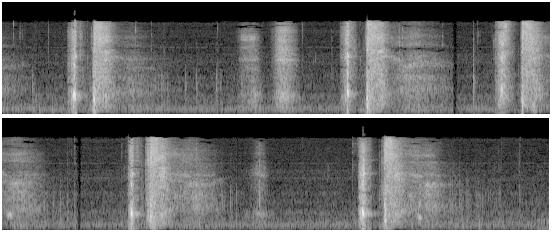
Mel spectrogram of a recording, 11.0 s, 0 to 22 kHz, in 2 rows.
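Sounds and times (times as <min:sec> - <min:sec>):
person sneezing: 0:00.7 - 0:01.4, 0:02.4 - 0:04.1, 0:04.9 - 0:05.9, 0:06.7 - 0:08.2, 0:09.0 - 0:10.0.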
